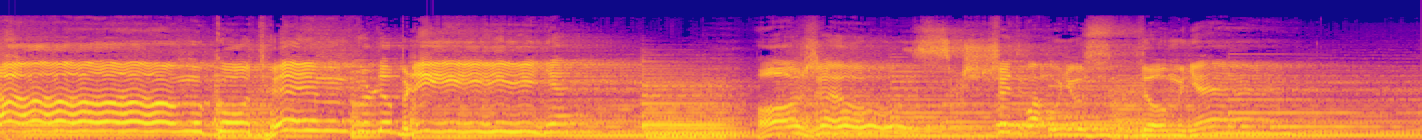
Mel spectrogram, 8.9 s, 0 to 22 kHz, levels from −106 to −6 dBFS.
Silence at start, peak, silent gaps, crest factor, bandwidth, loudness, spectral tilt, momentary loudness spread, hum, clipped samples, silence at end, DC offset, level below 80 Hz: 0 s; 0 dBFS; none; 12 dB; 13.5 kHz; -11 LUFS; -5 dB/octave; 8 LU; none; under 0.1%; 0 s; under 0.1%; -40 dBFS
